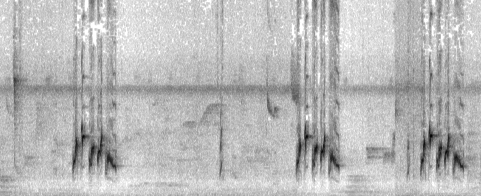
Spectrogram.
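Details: Morning competition singing by a red-whiskered bulbul; three well-spaced phrases, each a quick run of five or six sweet whistled notes dipping and rising, repeated about every two and a half seconds over a faint high hum.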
